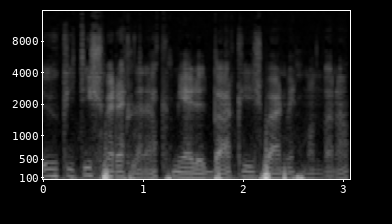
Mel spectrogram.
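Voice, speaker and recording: A man with a very deep, low pitch amid noticeable background noise. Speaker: gaming YouTuber. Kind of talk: casual vlog thank-you video. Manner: halting, many filler sounds. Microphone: quiet, mic held very close.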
